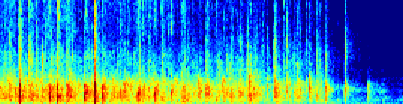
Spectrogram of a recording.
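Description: A roomful of people applauding: dense clapping that thins out and stops about five seconds in.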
